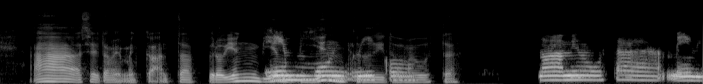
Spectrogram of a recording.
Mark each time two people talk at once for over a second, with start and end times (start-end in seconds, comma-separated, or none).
2.6-4.2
